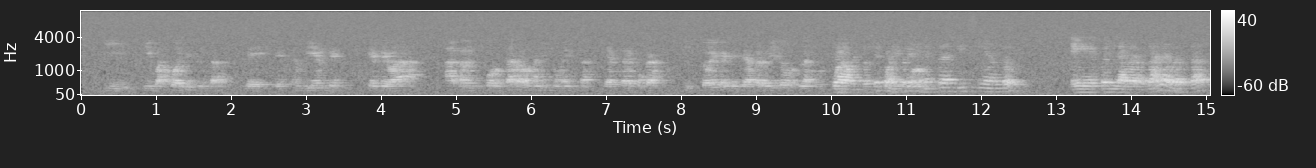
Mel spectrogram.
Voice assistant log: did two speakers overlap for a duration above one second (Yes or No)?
No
